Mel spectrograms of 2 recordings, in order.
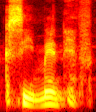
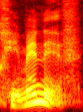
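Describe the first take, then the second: First: The name begins with a KS sound. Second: The name begins with a throaty J sound. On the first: The speaker calls it wrong. "que es lo que leeríamos actualmente con la fonética actual" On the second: The speaker calls it right. "se tiene que leer como, como Jiménez"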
